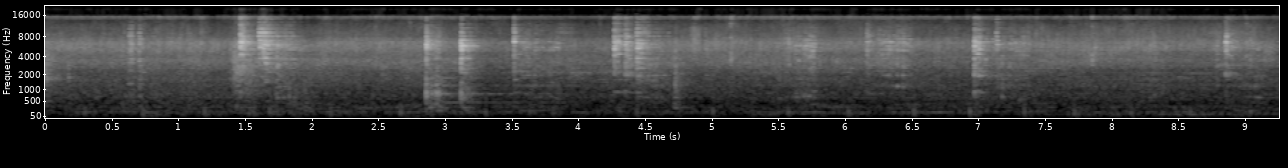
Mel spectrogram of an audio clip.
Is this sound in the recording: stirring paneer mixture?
yes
